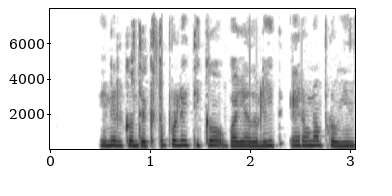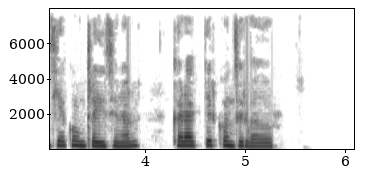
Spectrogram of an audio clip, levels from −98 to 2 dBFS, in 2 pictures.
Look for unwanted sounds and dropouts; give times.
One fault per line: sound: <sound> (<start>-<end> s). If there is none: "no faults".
no faults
